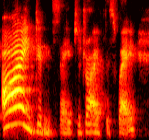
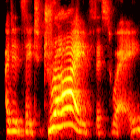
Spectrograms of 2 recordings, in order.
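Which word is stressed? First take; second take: I; drive. First: The word I carries the main stress. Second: The word drive carries the main stress. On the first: "If you stress I" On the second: "if you emphasize drive, see, I'm exaggerating"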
